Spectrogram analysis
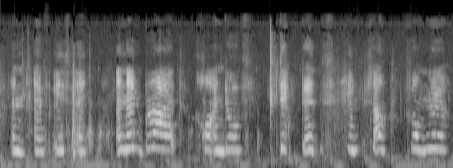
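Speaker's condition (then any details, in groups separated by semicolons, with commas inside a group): Cerebral palsy; not quadriplegic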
